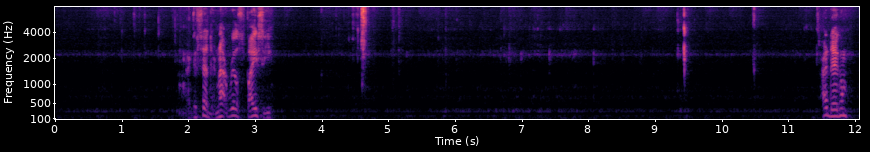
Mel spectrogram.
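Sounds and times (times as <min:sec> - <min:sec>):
faint room hum: 0:00.0 - 0:12.0
quiet chewing of food: 0:03.4 - 0:11.5.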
